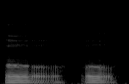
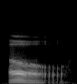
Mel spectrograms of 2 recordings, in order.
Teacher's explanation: the jaw is a little closed with the ooh, and your lips might be sticking out a little bit more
